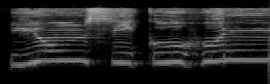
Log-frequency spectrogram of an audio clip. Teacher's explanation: یمسکہن، یا پیش میم یم اور سیکو ہن، نون مشدد ہے لہذا یہاں پر غنہ ہوگا. یمسکہن، نون جو ہے وہ لمبا نہیں ہوگا، صرف نون پر غنہ کر کے آگے اس کی پڑی حرکت کو بلائیں گے. یمسکہن ٹھیک ہے، لام جو ہے الف حمزہ لام کے ساتھ ملے گا اور لام جو ہے آگے جا کے را کے ساتھ مل جائے گا.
